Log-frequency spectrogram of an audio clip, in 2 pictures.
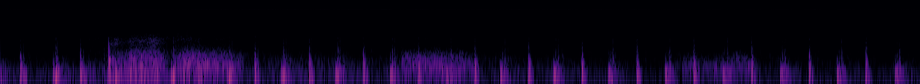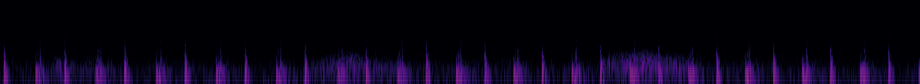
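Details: Self-recorded own heartbeat with fan off, taken shortly after heart began feeling unusually thumpy; strong regular paired thumping beats with periodic whooshing breath noise and faint steady hum. Heart sounds.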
